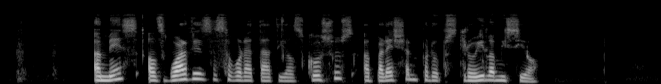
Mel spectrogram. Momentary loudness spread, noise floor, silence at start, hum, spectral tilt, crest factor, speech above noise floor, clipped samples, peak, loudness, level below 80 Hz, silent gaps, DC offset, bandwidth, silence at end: 12 LU; -73 dBFS; 0.95 s; none; -5.5 dB/octave; 22 dB; 49 dB; under 0.1%; -4 dBFS; -24 LUFS; -74 dBFS; none; under 0.1%; 11.5 kHz; 1.25 s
